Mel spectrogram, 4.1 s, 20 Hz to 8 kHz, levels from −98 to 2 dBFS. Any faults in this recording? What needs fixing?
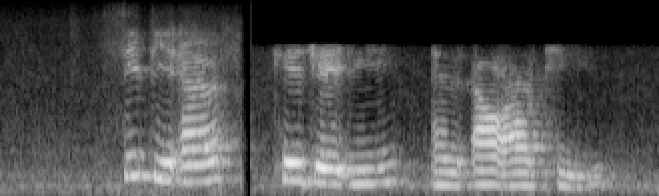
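Handover gap, 1.51 to 1.57 s: the speech cuts out for 60 ms and then resumes. While the call was being moved from one network to another, no speech frames reached the receiving end. The decoder had nothing to play, so the signal died away into silence until the new link began delivering audio. Whatever was said in that window is lost, not concealed. Prevention: use make-before-break handover so the target link carries frames before the original one is released.

Fallback to narrowband, 1.57 s to the end: directly after the gap, all content above 4 kHz disappears and stays gone. The speech turns duller and rougher. Before the switch, the wideband path sounds clean with only light coding damage, which fits AMR-WB (HD Voice) at 12.65 kbit/s. The new side negotiated a narrowband codec, and the sound points to AMR-NB at around 7.4 kbit/s. 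Prevention: ensure the target network supports AMR-WB and that the handover keeps the wideband codec instead of renegotiating down.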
